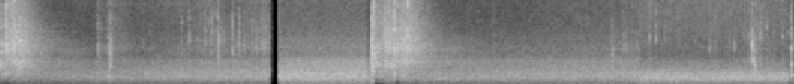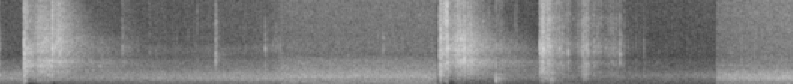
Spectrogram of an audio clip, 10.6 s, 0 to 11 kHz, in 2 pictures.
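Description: Hatsan Striker .25-calibre break-barrel spring-piston air rifle firing pellets: several sharp shots a few seconds apart.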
